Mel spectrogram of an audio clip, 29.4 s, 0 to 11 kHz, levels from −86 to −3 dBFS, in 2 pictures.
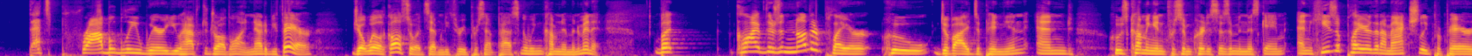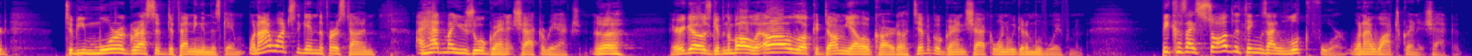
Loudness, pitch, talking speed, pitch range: -17 LUFS, 160 Hz, 240 wpm, 140-200 Hz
